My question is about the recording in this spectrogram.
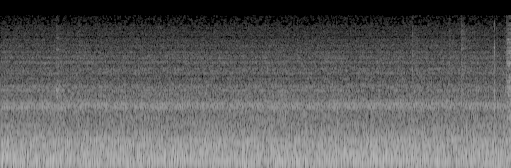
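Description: Steady hum and hiss of kitchen machinery, with a few faint clinks as a ladle stirs a large steel cooking pot.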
